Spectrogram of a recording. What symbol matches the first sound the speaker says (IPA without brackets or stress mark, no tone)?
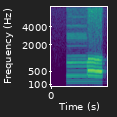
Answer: mː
